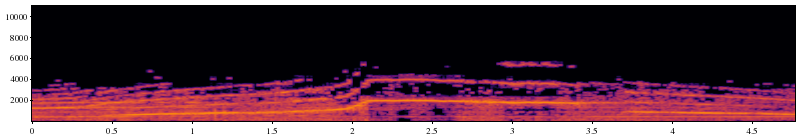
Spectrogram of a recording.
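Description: A loud prison siren at the State Farm prison farm, signalling an escape, wails without pause, its pitch sweeping upward, then holding high before dipping and climbing again. It sounds alone, with no voices.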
